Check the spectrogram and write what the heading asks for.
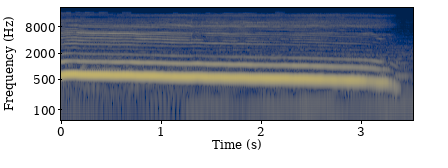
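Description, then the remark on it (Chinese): A single long wolf howl from beside a mountain cave, loud and clear, holding a steady mid-high pitch that sags slowly and then drops off sharply at the end, with no voices present. “山洞外面静得可怕，突然，从山洞旁边传来一声咆哮，嗷！”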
